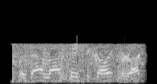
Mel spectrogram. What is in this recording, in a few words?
122 725MHz, scanner radio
